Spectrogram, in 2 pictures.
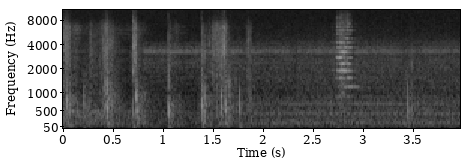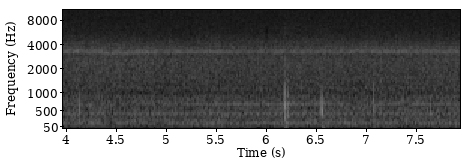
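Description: A pole knocks sharply against hard objects.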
